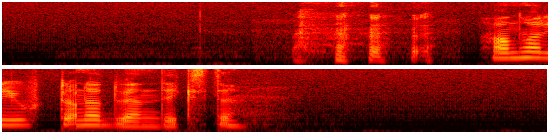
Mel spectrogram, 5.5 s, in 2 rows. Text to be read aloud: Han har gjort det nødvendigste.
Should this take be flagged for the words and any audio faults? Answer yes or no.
yes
